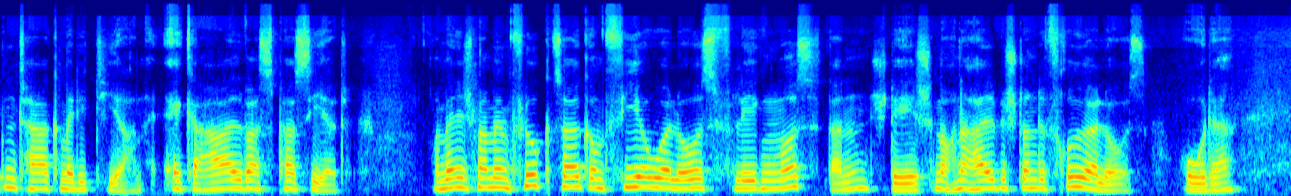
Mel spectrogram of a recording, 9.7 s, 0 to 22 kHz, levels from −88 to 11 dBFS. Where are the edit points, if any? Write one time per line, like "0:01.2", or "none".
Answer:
0:07.0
